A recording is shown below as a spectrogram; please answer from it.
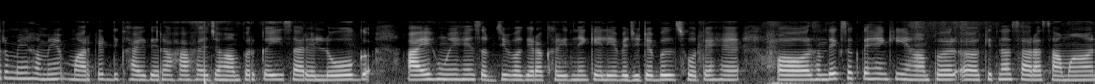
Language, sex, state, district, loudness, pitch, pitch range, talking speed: Hindi, female, West Bengal, Purulia, -18 LUFS, 220 Hz, 215-235 Hz, 195 wpm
